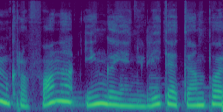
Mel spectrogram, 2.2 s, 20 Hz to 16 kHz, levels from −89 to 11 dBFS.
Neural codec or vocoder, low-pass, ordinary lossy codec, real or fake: none; 14.4 kHz; Opus, 24 kbps; real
